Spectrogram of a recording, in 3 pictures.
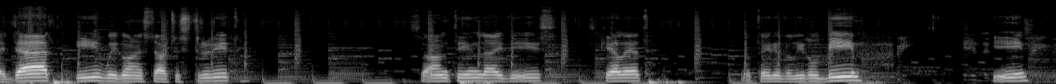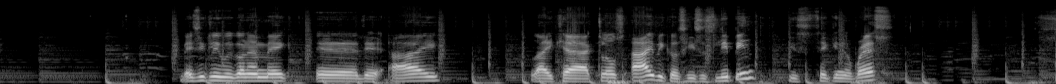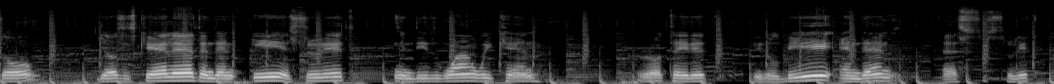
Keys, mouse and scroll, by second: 0.5 e, 4.6 s, 6.5 r, 8.6 e, 12.8 s, 19.1 r, 20.9 s, 23.4 e, 27.5 r, 29.7 s.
